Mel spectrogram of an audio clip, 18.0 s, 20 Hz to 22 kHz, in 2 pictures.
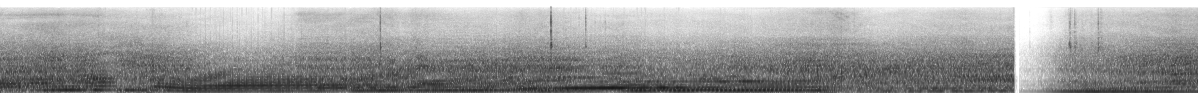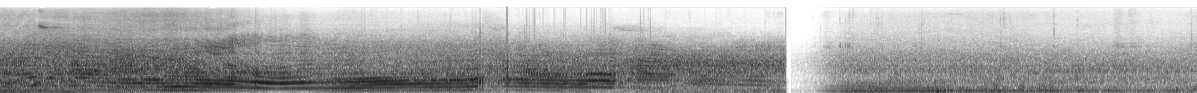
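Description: Three cars in turn pulling away under acceleration: a Mk4 Volkswagen Jetta, a BMW 1 Series, then a Subaru WRX STI with its turbocharged flat-four. Each engine's pitch climbs, drops at a gear change and climbs again. The sound cuts off abruptly twice between cars, and the last car is quieter and steadier.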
